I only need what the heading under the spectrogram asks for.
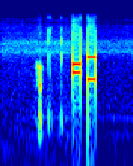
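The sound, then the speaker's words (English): Telephone keypad tones on a conference call line: a few faint, soft blips, then two short, loud, clear beeps in quick succession, over a faint steady line tone. “So, somebody keeps beeping on the phone. I'm not sure if you're trying to mute yourself, but it's you keep on beeping.”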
